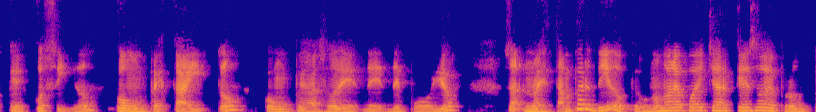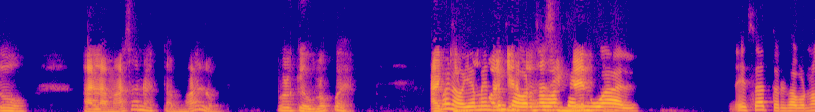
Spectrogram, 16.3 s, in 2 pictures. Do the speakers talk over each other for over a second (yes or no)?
yes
